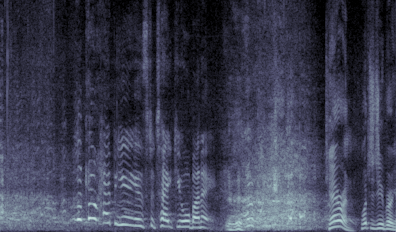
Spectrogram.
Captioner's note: laughter; laughter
